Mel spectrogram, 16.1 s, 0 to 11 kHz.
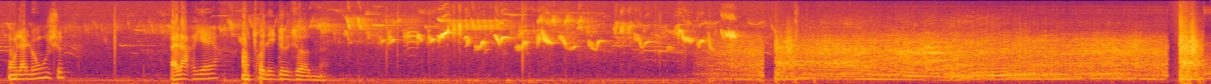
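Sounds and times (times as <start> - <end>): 
birds chirping and tweeting: 0.0 - 16.1
speech: 0.1 - 1.1, 2.3 - 4.7
car engine starting and roaring as the car pulls away: 9.1 - 16.1.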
